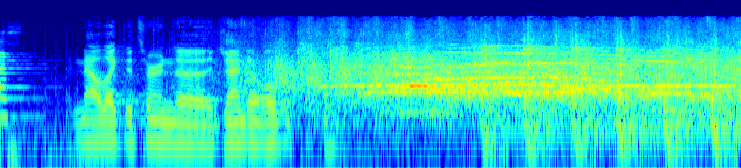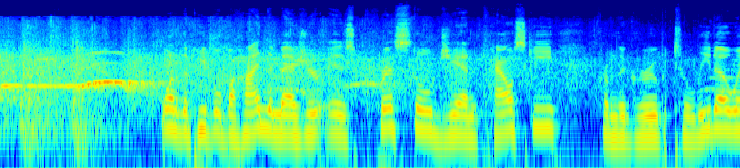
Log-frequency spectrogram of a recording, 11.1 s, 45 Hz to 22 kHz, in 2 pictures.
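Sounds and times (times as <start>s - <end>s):
speech: 0.6s - 2.7s, 6.8s - 11.0s
crowd of activists clapping at a city council meeting: 1.5s - 11.0s
scattered shouts and whoops from activists: 2.6s - 6.8s.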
